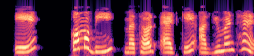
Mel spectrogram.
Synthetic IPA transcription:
eː | kɔːməbimɛt̪ʰəɾɖɛːɖkeʔaːɾɡjumẽɳʈɦɛ̃ː

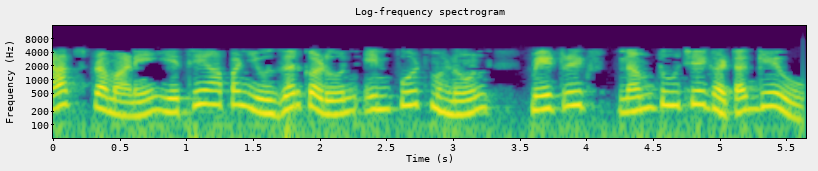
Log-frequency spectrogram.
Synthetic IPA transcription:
jat͡spɾəmaɽ̃ejet̪ʰeapəɳjud͡zəɾkəɽuːninpuɾʈm̤əɽ̃uːn | meʈɾiksnəmʈut͡ɕeɡʱəʈək̚ɡʱeuː

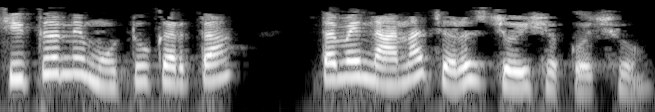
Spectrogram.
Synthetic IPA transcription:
t͡ʃɪt̪ɾənemoʈũkəɾt̪a | t̪əmenanat͡ʃəɾəsd͡ʒoiʃəkot͡ʃʰɔ

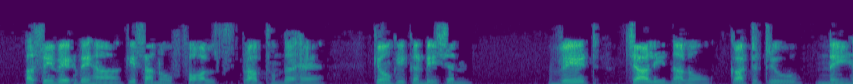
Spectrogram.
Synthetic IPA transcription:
əsĩːʋeːkʰd̪eːɦãːkɪsaːnũːpʰaːlspɾaːpət̪ɦʊnd̪aːɦɛː | kjõːk̬ɪkəɳɖiːʃən | ʋeːʈ | t͡ʃaːliːnaːlõːkəʈʈɾjuːnəĩːɦɛː

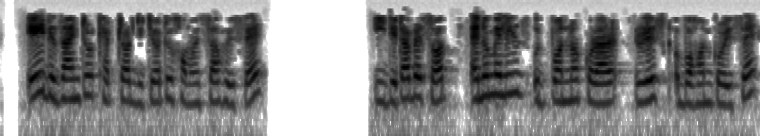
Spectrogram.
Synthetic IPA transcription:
ejdizajntʊɹkʰɛtɹɔtzitiotʊxɔmɔjsːaɦojsɛ | idetabɛsɔt̚ | ɛnomelizut̚pɔnːɔkɔɹaɹɹiskbɔɦɔnkoɹisɛ

